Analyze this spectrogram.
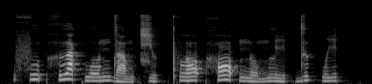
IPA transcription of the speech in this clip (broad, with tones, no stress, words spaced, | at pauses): fu˥˩ʔhɯ˥˩a̯ kwo˦˥nda˨˩m t͡ɕɯ˨˩k̚pʰlɔ˦˥ʔhɔ˥˩ʔ no˩˦mli˨˩t̚dɯ˥˩k̚wi˦˥t̚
